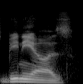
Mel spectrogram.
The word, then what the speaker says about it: Biniaz: What is the origin of your last name and how do you pronounce it? Uh, Iranian, Persian, Iranian. Uh, it's Beinia.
